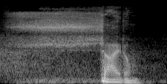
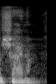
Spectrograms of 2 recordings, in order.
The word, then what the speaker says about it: Shittim: It's a long I. Very important. Shittim. Y'all are so bad. What kind of church is this? Secretly sent two spies from Shittim.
